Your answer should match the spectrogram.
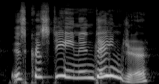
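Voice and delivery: very high, worried question; alarmed cry. A narrator's reading. Old mother fears for her daughter, high alarmed cry. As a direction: pitch it right up like a frightened old lady. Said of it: "she cried".

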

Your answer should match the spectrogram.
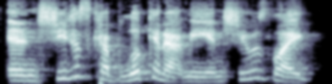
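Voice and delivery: ordinary talk, nothing marked

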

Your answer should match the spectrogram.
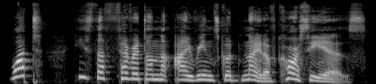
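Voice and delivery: high, indignant starling outburst; high-pitched incredulous protest. A narrator's reading. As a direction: squawk it in disbelief at your partner. Starling disbelieves his bloodhound partner.

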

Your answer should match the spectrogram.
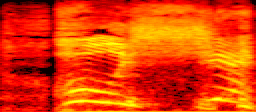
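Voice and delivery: high, slow, stretched-out "Holy shit!"; amazed outburst. Retold or imitated. Deborah Messing's character leaps up in disbelief, amazed high cry. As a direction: blurt it out in stunned delight. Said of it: "shoots up to her feet, like".

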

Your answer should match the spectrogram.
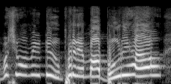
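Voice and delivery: high, loud, fast sassy comeback; sassy loud retort. Retold or imitated. Friend retells a bathroom girl snapping back, high and loud. Girl's retort quoted in story.

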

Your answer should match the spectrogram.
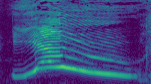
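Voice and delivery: long, high, loud coyote-like howl; yelling. Retold or imitated. That one group waking sleeping campers, yelling. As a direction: howl "yo" to wake the whole camp. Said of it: "And starts yelling".

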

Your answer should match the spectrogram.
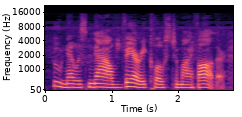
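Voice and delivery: ordinary delivery

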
